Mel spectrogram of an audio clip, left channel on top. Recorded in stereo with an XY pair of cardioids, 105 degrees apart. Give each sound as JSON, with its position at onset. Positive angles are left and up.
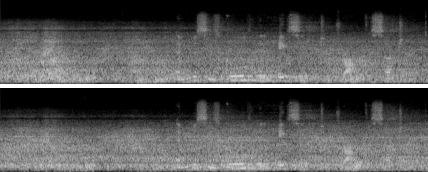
{"t": 1.7, "sound": "a man speaking", "azimuth_deg": -15, "distance_m": 3.0}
